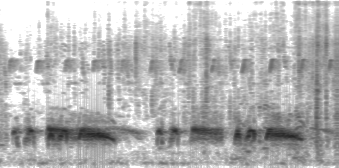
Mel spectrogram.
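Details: {'caption': 'Two-to-three-year-old decoy Spotted Dove in a cage, cooing in its big, middle and small voices. Low, rolling coo phrases, each a couple of quick notes and then a long sustained falling coo. Faint high twitters from other birds sit in the background.'}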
